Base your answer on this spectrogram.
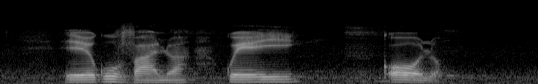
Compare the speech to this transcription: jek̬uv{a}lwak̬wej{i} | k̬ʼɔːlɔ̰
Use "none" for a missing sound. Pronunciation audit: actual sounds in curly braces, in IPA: a, i

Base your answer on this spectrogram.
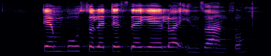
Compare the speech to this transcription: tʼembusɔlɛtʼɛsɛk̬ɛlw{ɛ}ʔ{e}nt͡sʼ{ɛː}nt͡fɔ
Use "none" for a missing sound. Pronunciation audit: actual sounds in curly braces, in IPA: a, i, aː

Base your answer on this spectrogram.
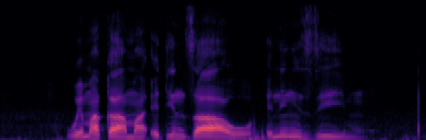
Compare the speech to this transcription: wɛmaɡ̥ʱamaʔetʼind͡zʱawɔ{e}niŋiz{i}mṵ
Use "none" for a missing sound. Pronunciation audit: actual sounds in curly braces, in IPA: e, iː

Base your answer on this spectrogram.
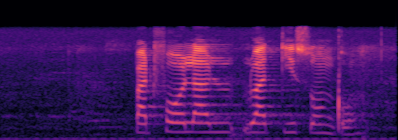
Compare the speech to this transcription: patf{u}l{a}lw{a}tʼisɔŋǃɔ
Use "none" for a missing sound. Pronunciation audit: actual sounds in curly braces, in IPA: ɔ, a, a

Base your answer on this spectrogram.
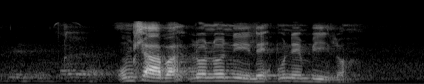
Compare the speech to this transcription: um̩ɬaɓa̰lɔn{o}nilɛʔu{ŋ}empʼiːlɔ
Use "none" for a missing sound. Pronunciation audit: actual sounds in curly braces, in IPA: o, n

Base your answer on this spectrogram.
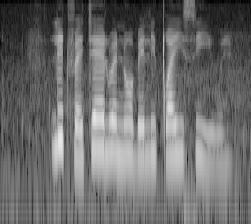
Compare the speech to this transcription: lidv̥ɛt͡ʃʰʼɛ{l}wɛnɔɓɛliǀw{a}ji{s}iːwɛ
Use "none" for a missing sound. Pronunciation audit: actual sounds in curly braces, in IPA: l, a, s

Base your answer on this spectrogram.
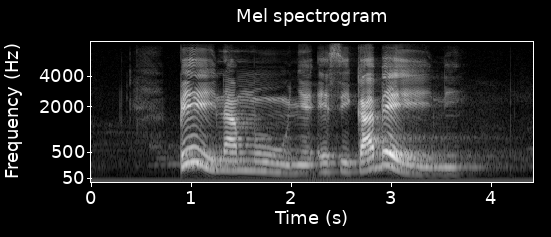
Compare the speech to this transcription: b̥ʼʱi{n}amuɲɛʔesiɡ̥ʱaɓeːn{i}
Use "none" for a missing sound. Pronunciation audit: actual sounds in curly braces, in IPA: n, i

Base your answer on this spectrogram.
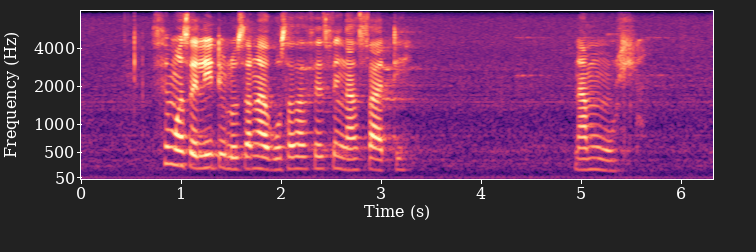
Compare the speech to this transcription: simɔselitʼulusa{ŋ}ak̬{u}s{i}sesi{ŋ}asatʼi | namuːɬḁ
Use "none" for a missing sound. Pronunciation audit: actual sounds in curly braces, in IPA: ŋ, u, a, ŋ

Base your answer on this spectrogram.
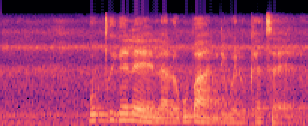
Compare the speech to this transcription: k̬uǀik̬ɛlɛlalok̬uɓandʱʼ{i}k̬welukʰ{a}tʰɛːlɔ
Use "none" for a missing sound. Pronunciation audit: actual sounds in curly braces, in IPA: i, ɛ

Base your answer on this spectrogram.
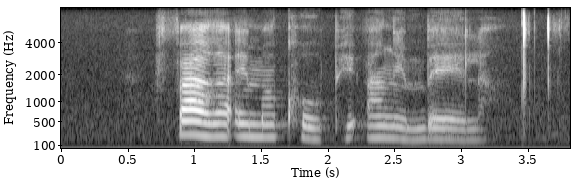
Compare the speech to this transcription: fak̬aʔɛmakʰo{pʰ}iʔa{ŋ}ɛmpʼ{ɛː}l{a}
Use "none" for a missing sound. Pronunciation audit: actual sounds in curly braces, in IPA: pʰ, ŋ, ɛː, a

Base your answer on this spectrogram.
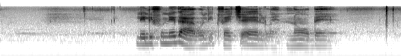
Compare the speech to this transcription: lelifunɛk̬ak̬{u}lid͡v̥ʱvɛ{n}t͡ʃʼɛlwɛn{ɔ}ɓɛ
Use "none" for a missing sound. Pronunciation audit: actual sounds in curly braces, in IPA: ɔ, none, ɔː

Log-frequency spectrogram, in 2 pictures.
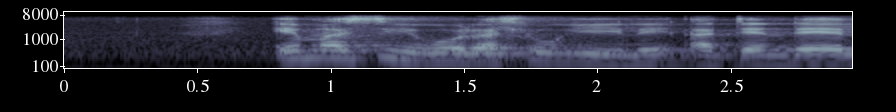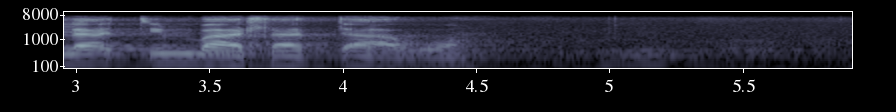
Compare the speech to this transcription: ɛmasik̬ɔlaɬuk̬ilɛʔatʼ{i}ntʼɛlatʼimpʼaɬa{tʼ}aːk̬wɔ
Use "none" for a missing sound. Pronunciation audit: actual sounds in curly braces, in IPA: ɛ, tʼ

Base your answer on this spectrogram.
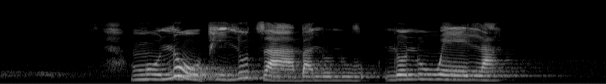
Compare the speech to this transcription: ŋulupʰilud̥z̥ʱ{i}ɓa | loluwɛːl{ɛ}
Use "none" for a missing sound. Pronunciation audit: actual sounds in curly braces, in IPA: a, a

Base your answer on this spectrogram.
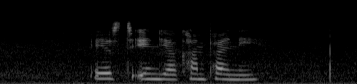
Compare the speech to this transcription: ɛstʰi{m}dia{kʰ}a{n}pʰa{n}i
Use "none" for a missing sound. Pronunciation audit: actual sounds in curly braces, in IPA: n, kʰ, m, n

